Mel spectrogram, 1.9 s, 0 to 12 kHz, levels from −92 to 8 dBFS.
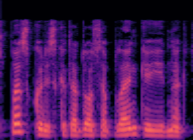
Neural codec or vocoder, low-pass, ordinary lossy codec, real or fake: none; 7.2 kHz; MP3, 64 kbps; real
